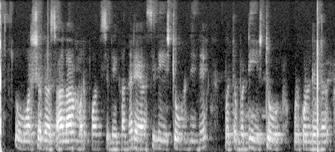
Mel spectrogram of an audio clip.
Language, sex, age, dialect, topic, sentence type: Kannada, male, 31-35, Northeastern, banking, question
